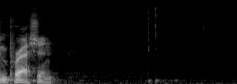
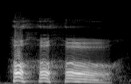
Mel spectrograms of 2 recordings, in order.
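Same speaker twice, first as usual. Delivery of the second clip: slow, louder drawn-out Santa laugh; 2 semitones higher, 6 dB louder, much slower than usual. Acted. Testing the recorded Santa laugh, slow and drawn out. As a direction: stretch out each ho like Santa. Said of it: "get my Santa voice on".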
